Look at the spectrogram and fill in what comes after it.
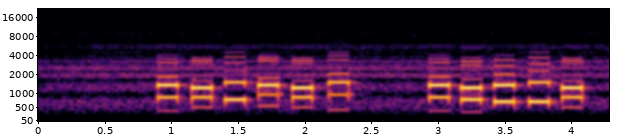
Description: DTMF, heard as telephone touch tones, dialled by hand, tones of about 150 ms. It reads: 87607# 84237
